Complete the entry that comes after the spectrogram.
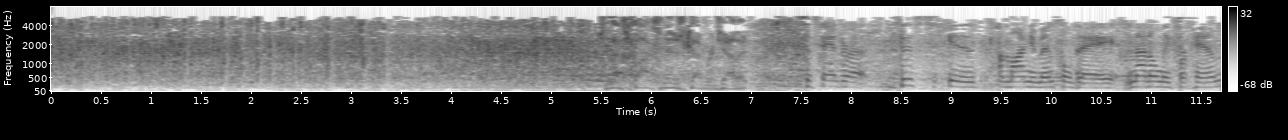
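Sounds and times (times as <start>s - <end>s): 
applause: 0.0s - 6.0s
speech: 6.6s - 11.7s.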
